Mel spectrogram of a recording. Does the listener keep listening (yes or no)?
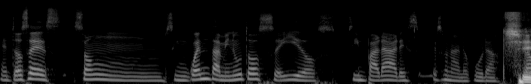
no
